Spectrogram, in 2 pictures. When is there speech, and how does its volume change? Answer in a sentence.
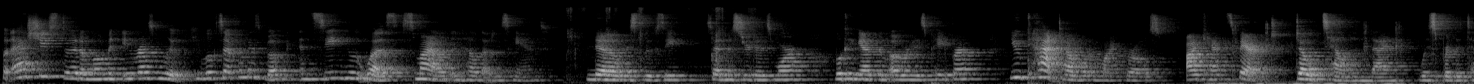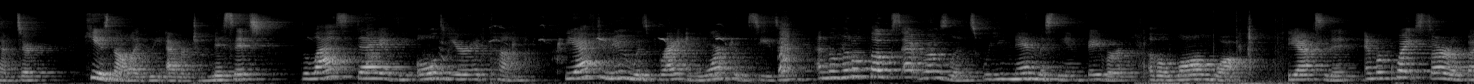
You can hear the speech from 0.0 to 29.4 s, at a steady volume.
